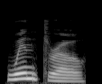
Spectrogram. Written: windthrow

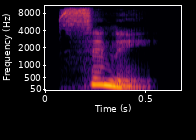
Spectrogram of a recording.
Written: cine

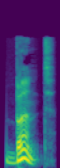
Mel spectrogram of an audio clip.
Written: bunt

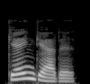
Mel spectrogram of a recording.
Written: gangadutt

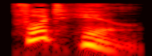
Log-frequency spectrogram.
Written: foothill

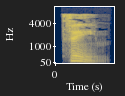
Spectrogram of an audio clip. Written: fame

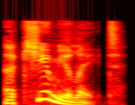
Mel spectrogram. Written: accumulate

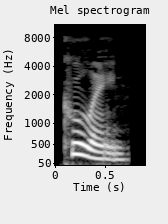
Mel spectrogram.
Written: culain

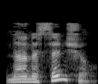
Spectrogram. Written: nonessential

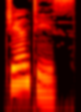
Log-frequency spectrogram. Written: jantis

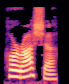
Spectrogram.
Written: horatia

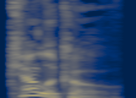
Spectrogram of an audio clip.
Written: calico

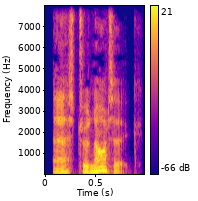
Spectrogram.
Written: astronautic

